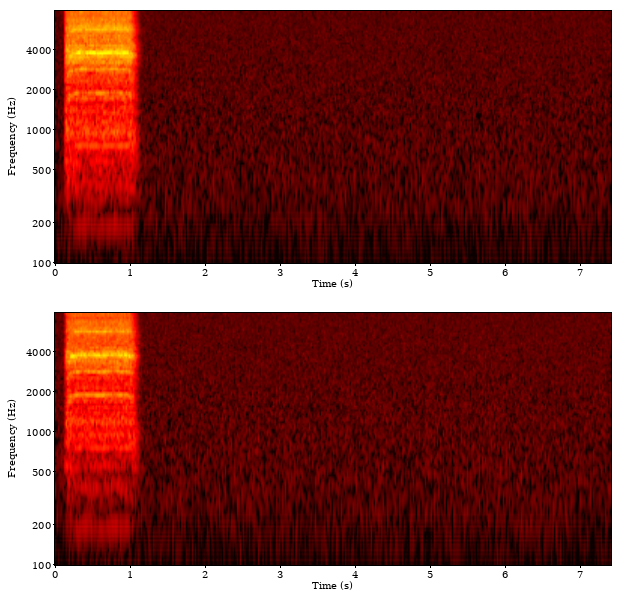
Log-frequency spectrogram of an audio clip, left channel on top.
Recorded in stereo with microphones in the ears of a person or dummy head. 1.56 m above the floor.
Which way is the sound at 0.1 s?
60° left (ahead or behind).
